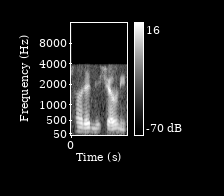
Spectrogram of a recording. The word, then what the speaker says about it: Haudenosaunee: is it Haudenosaunee? Is that it? – The Onondaga pronunciation, as well as I can do it, is Haudenosaunee. But I have to tell you, it took me about 2 years for that to come trippingly to my tongue.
